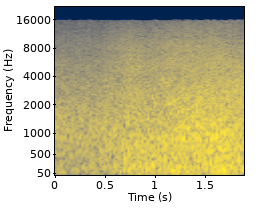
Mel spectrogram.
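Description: Steady ocean surf washing along a coast, a broad hissing roar that swells slightly louder as the wave builds, with no voices present.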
